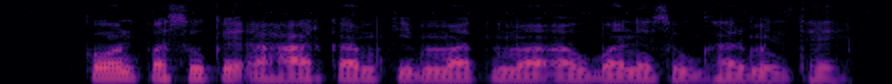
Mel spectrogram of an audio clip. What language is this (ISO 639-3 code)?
hne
